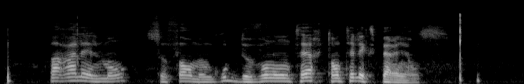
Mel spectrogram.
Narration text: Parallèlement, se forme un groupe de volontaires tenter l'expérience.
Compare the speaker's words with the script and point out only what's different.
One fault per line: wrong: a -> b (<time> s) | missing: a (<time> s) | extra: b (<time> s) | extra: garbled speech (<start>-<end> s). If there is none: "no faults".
no faults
